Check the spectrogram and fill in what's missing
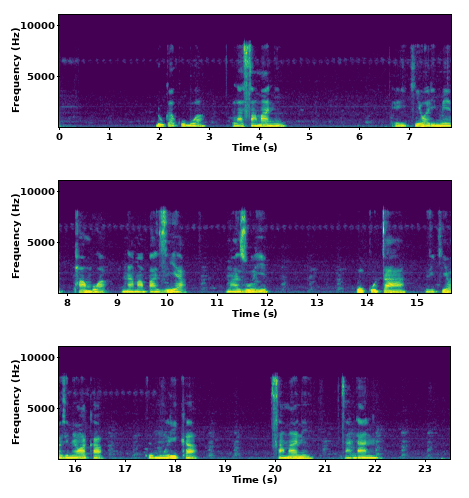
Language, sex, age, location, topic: Swahili, male, 25-35, Dar es Salaam, finance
